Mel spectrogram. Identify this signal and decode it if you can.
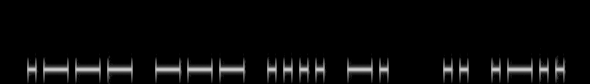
Morse code, heard as a keyed tone, about 15 wpm, 700 Hz. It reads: JOHN IL
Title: K1USN SST QSO Practice - 15wpm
